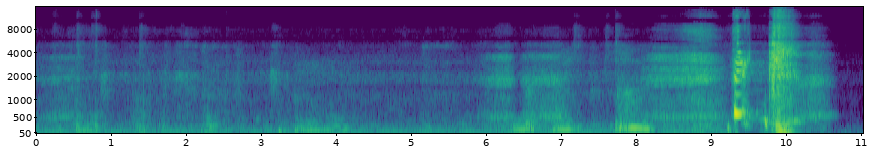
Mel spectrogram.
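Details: Sick, congested person who cannot breathe through the nose deliberately induces sneezes to clear the sinuses: quiet sniffs and catching breaths, then two sharp, explosive sneezes close together; dogs bark faintly; sneezing.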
